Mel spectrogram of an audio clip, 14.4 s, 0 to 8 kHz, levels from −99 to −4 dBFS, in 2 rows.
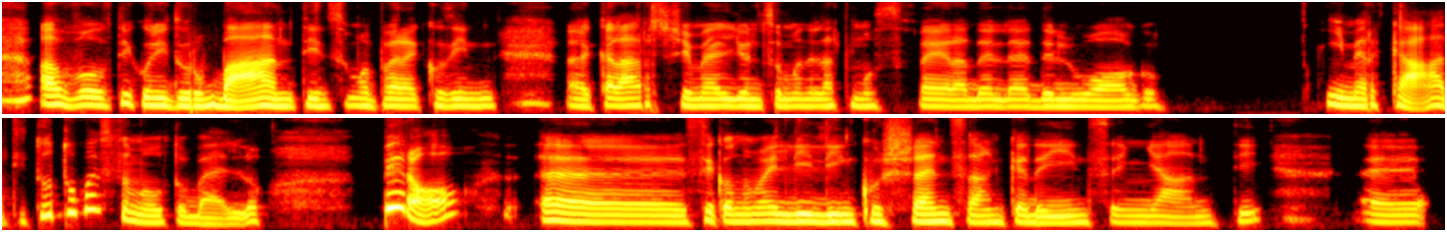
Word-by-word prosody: avvolti 165 - +2
con 165 -3 +1
i 155 - +4
turbanti 145 0 +4
insomma 150 +1 -4
per 140 -1 -2
così, 145 -1 -4 0.5
ehm, 145 -3 -5
calarci 155 0 -2
meglio 145 0 -1
insomma 140 +1 -4
nell'atmosfera 140 -1 -5
del 135 0 -4
del 140 0 -2
luogo. 135 0 -3 0.8
I 165 -4 +1
mercati, 155 +1 -1
tutto 285 - 0
questo 410 - -1
è - - -1
molto 135 -2 -3
bello 115 +4 -5 0.6
però, 390 -9 +8 0.4
uhm, 145 -5 +2
secondo 155 0 -2
me 160 +1 0
lì 155 0 +4
l'incoscienza 150 0 +1
anche 140 +1 -3
degli 130 -1 -1
insegnanti, 135 - -7 0.5
ehm 145 -2 -5
145 Hz, 135 wpm, -21 LUFS, 140-155 Hz, 0.8 s, però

